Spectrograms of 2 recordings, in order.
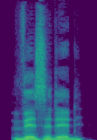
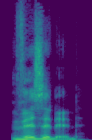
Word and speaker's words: visited: We pronounce ed with an ed sound when the verb ends in the sounds t or d. Why? Because it's hard to pronounce two similar sounds in a row. So, we add an extra syllable.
